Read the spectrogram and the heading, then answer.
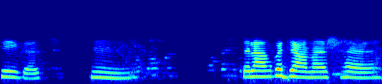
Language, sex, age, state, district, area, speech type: Bengali, female, 30-45, West Bengal, Kolkata, urban, conversation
